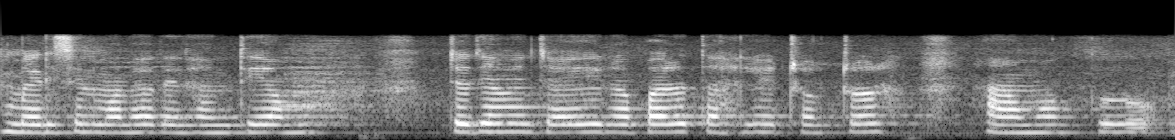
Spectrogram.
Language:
Odia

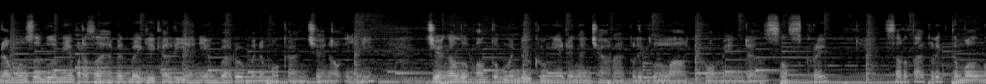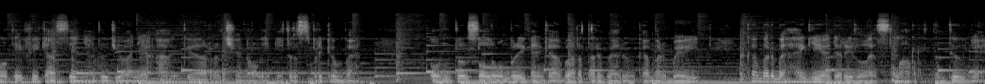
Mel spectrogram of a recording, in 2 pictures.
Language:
Indonesian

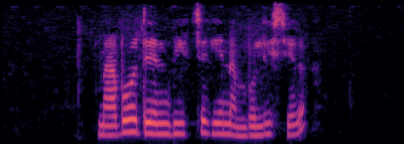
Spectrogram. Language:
Kalenjin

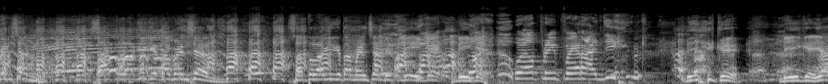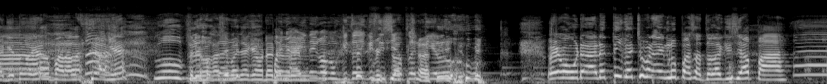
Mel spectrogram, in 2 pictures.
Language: Indonesian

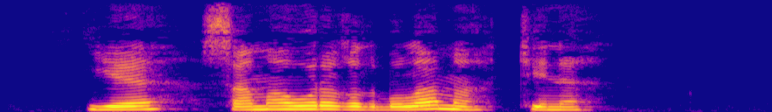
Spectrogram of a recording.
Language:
Bashkir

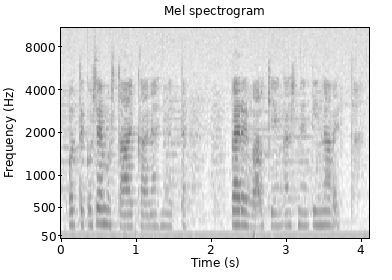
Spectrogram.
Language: Finnish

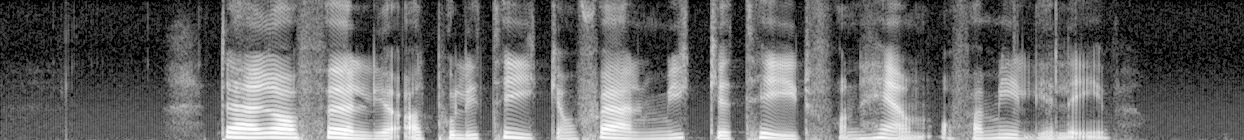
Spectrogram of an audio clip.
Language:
Swedish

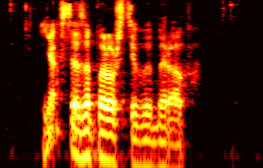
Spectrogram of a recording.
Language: Ukrainian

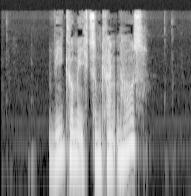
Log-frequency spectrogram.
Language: German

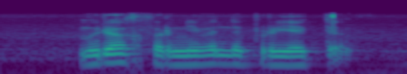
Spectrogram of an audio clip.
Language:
Afrikaans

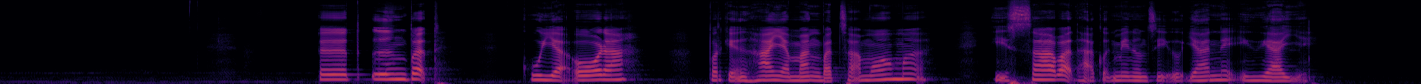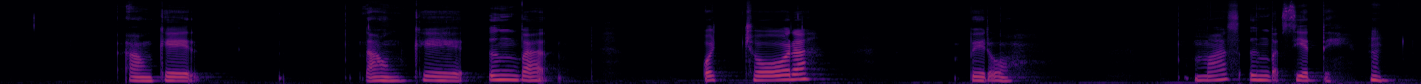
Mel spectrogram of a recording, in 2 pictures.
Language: Rayón Zoque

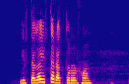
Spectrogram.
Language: Bashkir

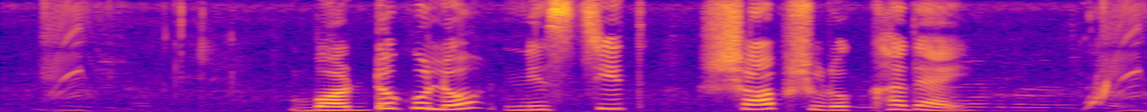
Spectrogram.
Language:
Bangla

